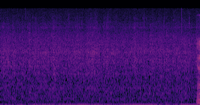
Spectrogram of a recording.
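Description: Rain falling on the workshop roof overhead, a steady even hiss.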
